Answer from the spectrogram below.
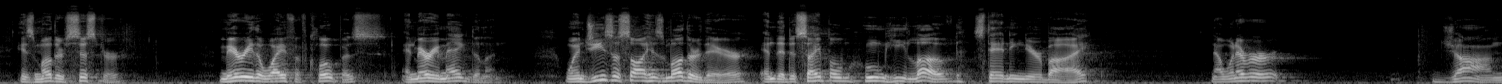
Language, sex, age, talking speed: English, male, 50-69, 110 wpm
